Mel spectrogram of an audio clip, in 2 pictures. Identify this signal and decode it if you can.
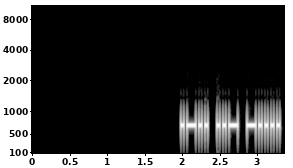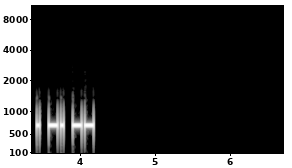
Morse code, heard as a keyed tone, about 32 wpm, 700 Hz. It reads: LU6ENM
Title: DXCC-100 Call Signs - 6 Characters - Repeated 3x - 30wpm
